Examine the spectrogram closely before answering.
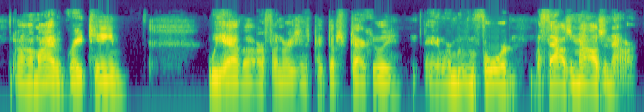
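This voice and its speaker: A very fast pace and fairly even intonation in an Appalachian accent, with a dry, close sound and no echo. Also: man. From West Virginia. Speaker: political candidate. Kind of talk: interview.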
